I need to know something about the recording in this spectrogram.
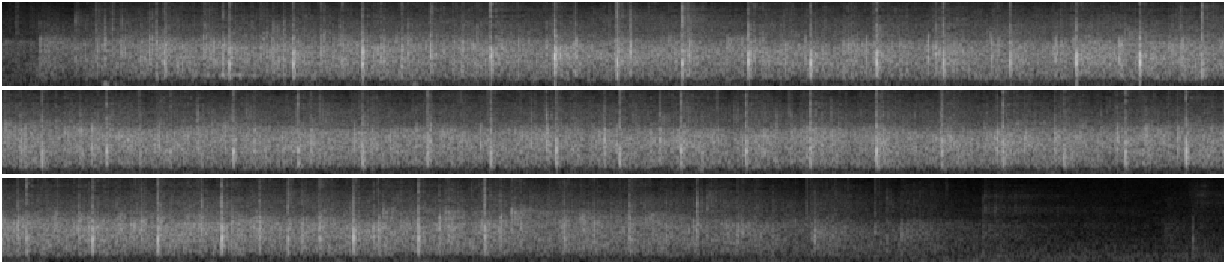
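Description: Audience applauding, many hands clapping steadily, then dying away near the end.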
